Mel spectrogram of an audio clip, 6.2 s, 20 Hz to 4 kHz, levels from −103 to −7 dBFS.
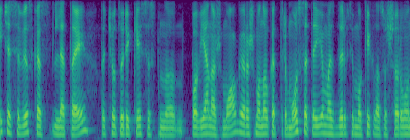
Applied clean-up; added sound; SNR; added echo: none; none; none; none.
